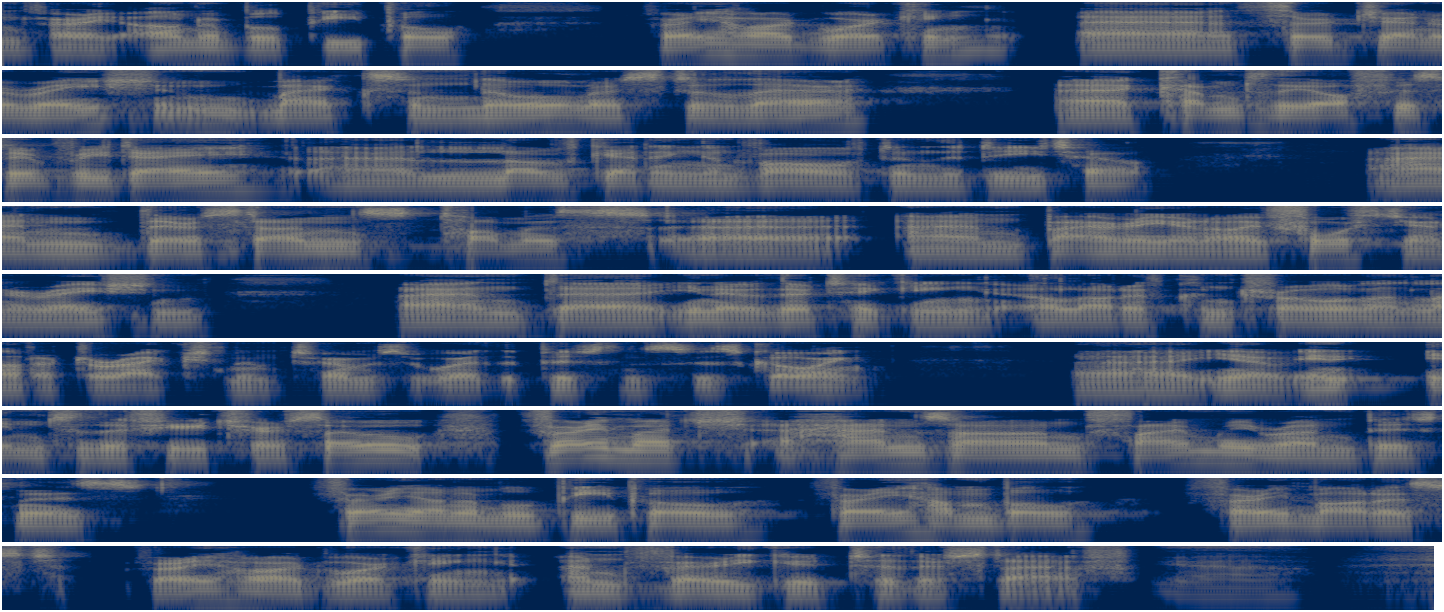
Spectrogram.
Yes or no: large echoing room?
no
